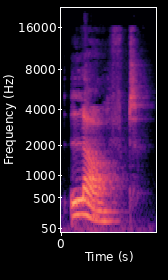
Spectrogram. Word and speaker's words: laughed: its sound ends in the Eddie ending will be pronounced as T laughed laughed and finally we have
